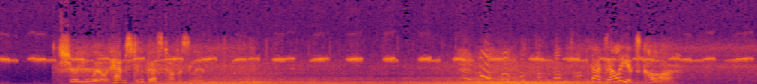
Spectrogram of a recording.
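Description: A car engine revs and passes close by.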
